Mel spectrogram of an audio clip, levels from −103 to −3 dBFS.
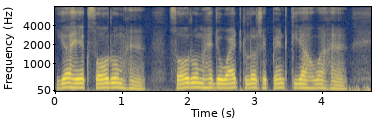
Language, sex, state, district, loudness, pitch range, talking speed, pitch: Hindi, male, Jharkhand, Palamu, -14 LUFS, 140-155 Hz, 175 wpm, 145 Hz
